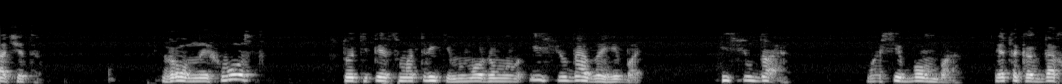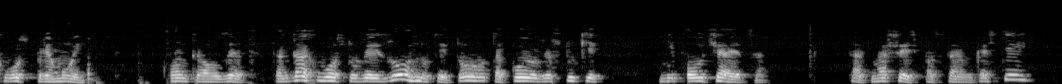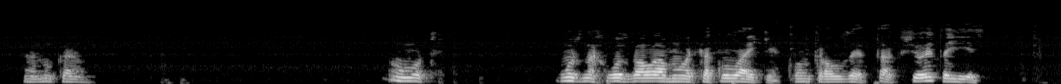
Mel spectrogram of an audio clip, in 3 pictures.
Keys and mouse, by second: 2.3 click, 3.8 g, 11.0 click, 12.3 ctrl+z, 17.3 click, 22.8 g, 25.5 click, 29.0 ctrl+z, 30.8 middle click.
